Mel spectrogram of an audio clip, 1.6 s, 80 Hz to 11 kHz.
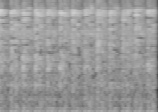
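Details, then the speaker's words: Steiner zero-turn mower, Kohler Command 25 twin, reassembled after new stator, regulator, coils and wiring cleanup (previously ran on one cylinder): steady, even low burble with regular soft pulses, no knocks or misses; normal idle after repair. "we got this bad boy back together and all the bolts put in and all the wires cleaned up like they're supposed to be and starts up like nothing HS like a"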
